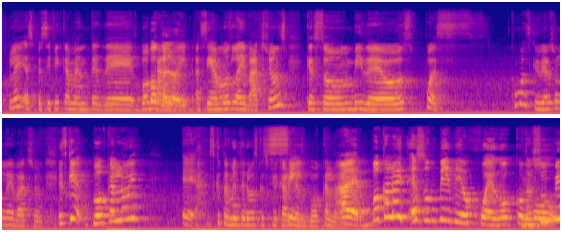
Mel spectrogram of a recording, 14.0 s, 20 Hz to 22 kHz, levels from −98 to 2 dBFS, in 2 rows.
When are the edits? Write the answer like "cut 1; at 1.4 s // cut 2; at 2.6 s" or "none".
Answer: none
